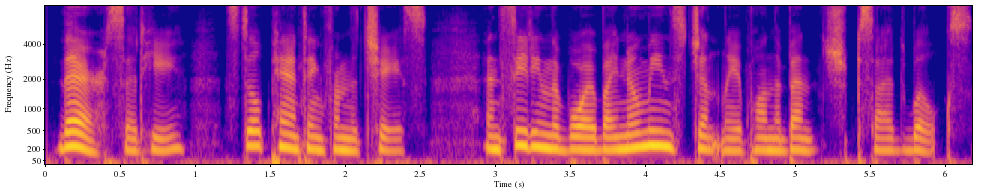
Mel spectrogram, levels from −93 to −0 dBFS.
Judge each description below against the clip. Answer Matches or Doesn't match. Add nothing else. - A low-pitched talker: Doesn't match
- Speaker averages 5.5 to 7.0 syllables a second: Matches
